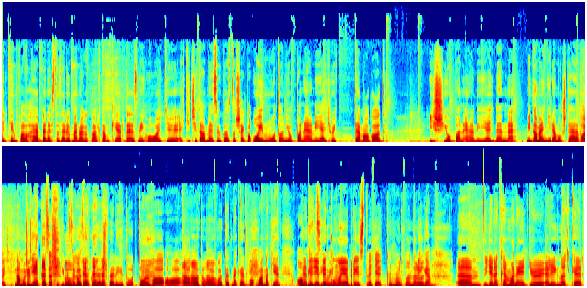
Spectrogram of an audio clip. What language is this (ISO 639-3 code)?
hun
